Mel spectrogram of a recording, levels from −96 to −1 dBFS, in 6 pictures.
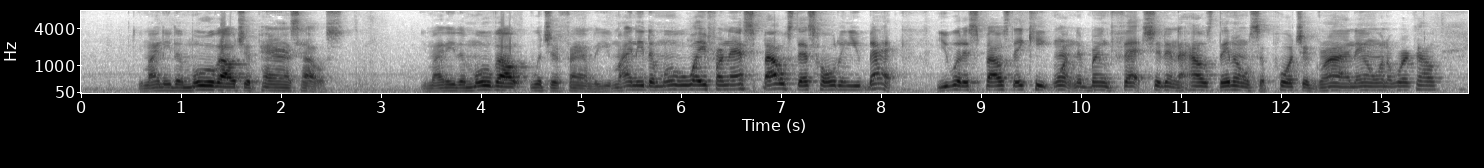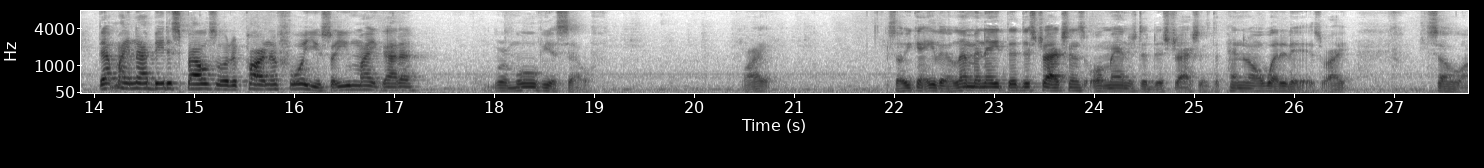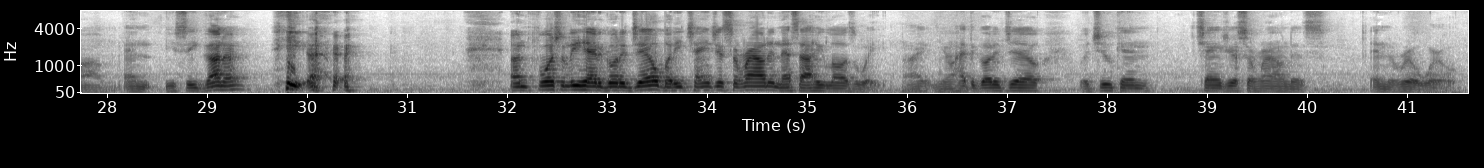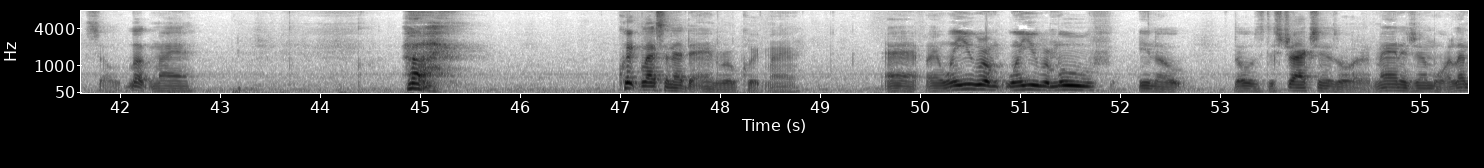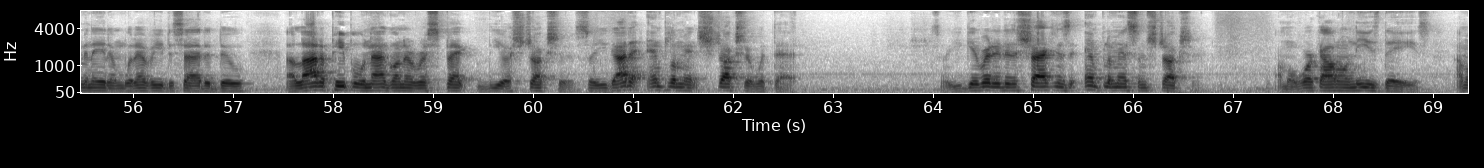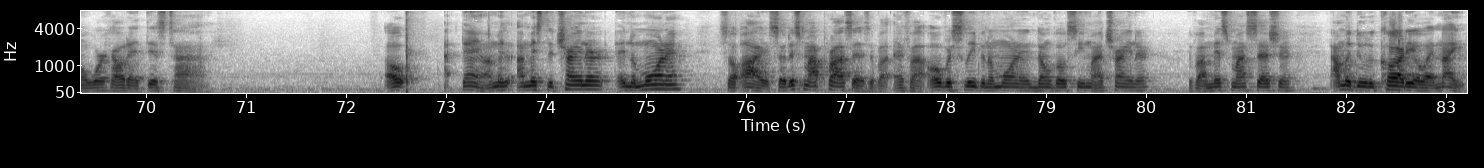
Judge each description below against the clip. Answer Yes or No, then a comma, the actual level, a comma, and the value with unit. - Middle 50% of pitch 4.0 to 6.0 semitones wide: Yes, wide, 5.5 semitones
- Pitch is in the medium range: No, low, 115 Hz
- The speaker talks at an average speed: Yes, average, 190 wpm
